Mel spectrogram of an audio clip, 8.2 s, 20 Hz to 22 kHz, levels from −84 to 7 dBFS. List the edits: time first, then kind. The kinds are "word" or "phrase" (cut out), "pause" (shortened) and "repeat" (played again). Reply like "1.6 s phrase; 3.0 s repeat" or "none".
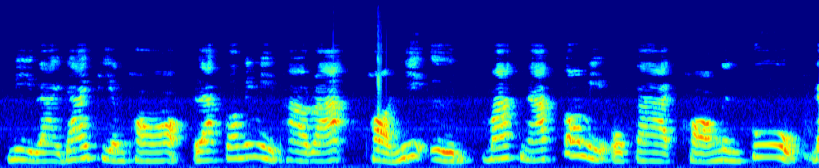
1.9 s pause; 5.6 s pause; 6.8 s pause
